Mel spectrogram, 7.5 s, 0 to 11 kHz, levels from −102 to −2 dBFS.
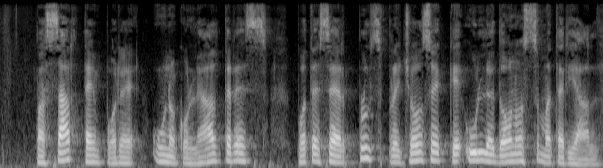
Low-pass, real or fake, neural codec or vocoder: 9.9 kHz; fake; vocoder, 22.05 kHz, 80 mel bands, Vocos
